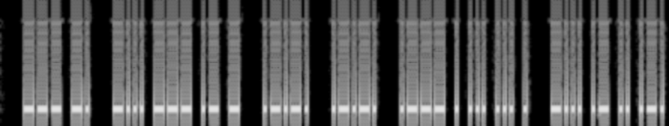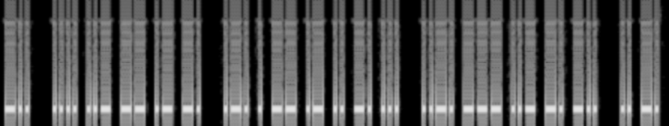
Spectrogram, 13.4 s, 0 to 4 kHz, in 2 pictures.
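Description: Morse code, heard as a keyed tone, about 36 wpm, 550 Hz. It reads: ON BOAT <AR> <AR> JESSE BAIRD HUMAN REMAINS FOUND IN
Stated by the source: Morse code practice reading news headlines at 35 words per minute.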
